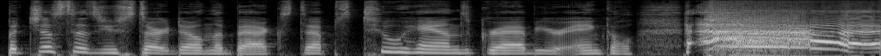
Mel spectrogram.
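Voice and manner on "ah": loud, very high scream; cry out. A narrator's reading. Child grabbed by the ankle on the steps, loud scream. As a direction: shriek as if suddenly tripped. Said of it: "as you cry as you trip".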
